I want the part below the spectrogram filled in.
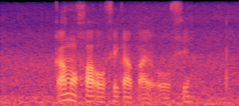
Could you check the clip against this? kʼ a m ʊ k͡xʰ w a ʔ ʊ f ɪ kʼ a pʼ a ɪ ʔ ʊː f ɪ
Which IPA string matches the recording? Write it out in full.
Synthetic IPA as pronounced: kʼ a m ʊ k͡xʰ w a ʔ ʊ f ɪ kʼ a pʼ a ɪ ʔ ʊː f ɪ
